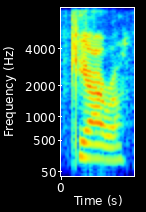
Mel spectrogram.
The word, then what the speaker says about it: Kiara: pronouncing your name right is it Kiara or Cara Kiara Kiara okay what about you uh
